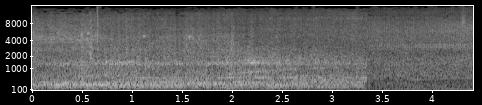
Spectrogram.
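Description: A tram rumbles past close by.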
